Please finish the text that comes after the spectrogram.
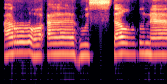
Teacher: nun sukun yang tidak ada lambang sukunnya bertemu dengan huruf ro yang bertasdid. Jadi langsung membacanya langsung ke huruf ro. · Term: idgham bila gunnah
